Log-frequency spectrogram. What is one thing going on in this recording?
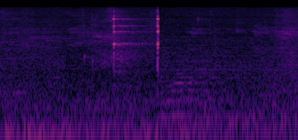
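A spoon clinks against a bowl.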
